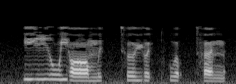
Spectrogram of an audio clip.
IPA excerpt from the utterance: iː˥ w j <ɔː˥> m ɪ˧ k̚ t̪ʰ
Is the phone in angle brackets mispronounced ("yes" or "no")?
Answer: yes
